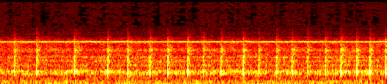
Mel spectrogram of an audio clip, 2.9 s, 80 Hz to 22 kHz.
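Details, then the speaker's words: Canadian Westinghouse 981 shortwave radio during capacitor replacement, run on reduced voltage around 85 V: rapid regular ticking about four per second over a steady high whistle, resembling car ignition noise; local interference of unknown origin. "no idea what that is i mean it sounds like a car engine that sounds like ignition noise from a car engine"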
